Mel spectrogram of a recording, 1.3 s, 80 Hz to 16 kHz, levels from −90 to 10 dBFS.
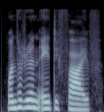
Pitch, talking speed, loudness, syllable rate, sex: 200 Hz, 185 wpm, -16 LUFS, 6.1 syllables/s, female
